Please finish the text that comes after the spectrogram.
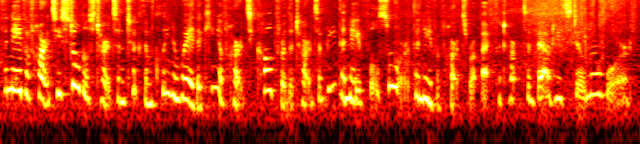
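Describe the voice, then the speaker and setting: An older woman reads children's verse aloud like a grandmother at storytime. Her voice sits a little high and moves with a playful, sing-song storyteller's lilt. The recording is amateur, with faint noise behind her. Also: expressive, brisk, few pauses, a little mellow, rough recording. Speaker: grandmother reading children's poems. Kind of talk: expressive read-aloud of nursery rhymes and poems.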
